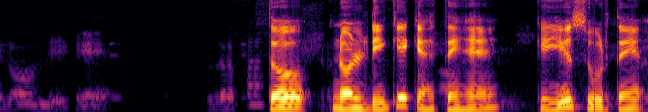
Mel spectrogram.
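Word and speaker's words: Nöldeke: میں نازل ہوئی تھیں۔ نولڈیکے یا نولڈیک، مجھے ان کے نام کا صحیح تلفظ یاد نہیں، German word. نولڈیکے ہے، نولڈیکے، یہ جرمن نام ہے۔ میرے لیے جرمن تلفظ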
